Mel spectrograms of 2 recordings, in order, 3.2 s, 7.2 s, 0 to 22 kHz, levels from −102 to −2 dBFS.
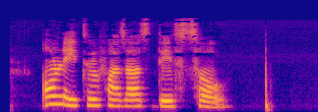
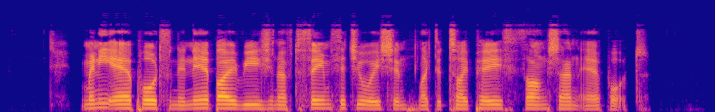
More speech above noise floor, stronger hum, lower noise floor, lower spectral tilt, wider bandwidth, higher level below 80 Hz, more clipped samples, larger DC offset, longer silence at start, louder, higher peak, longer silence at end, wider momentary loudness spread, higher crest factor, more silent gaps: second, 36 dB vs 58 dB; neither; second, -55 dBFS vs -82 dBFS; about the same, -4 dB/octave vs -3.5 dB/octave; first, 11.5 kHz vs 9.6 kHz; second, -62 dBFS vs -54 dBFS; neither; neither; about the same, 0.4 s vs 0.5 s; first, -19 LUFS vs -23 LUFS; about the same, -4 dBFS vs -4 dBFS; second, 0.5 s vs 0.7 s; first, 17 LU vs 13 LU; about the same, 18 dB vs 20 dB; neither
